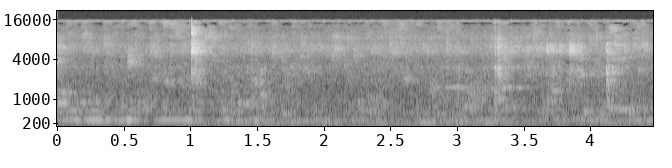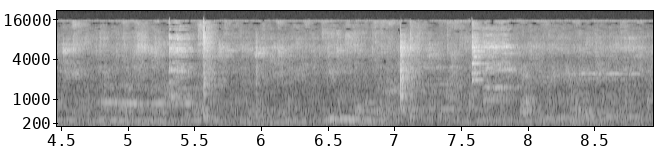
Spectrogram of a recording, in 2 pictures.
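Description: Metal spoons and forks clinking and scraping against china plates and bowls during a meal, in scattered irregular taps, over a low steady hum.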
